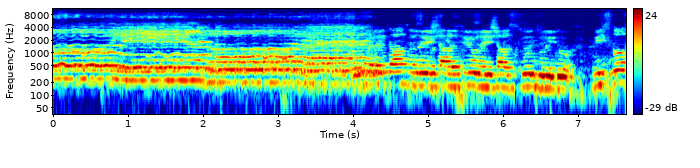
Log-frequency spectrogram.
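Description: Men chant together in an echoing hall.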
